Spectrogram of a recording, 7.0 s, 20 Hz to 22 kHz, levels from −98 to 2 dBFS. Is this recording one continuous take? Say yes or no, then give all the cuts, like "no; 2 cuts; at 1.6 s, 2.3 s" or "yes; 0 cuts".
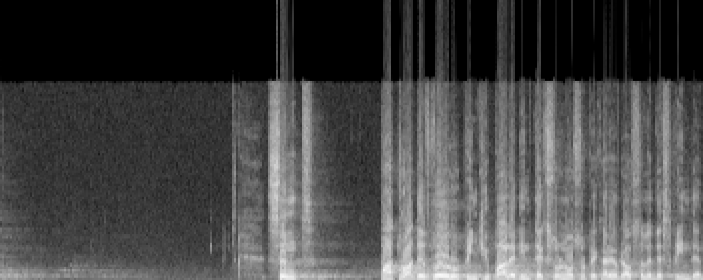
yes; 0 cuts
